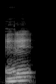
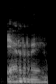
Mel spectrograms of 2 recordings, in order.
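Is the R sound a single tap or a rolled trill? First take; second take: tap; trill. First: The R is a single quick tap. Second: The R is a long rolled trill. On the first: "a tap" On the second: "a trill"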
